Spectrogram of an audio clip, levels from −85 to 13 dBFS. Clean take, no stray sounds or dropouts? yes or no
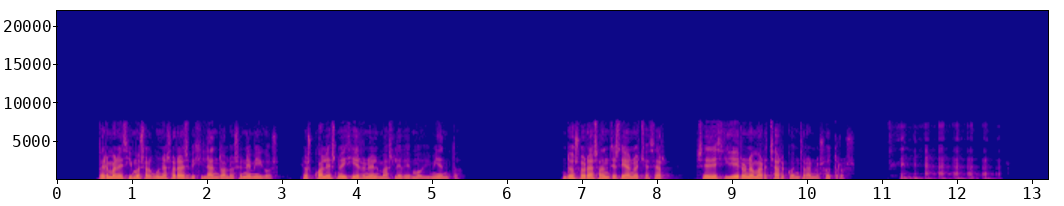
no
